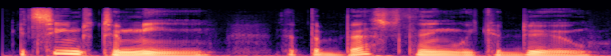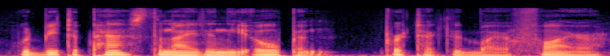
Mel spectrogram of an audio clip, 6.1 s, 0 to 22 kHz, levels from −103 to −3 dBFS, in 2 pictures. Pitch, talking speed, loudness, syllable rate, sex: 100 Hz, 235 wpm, -19 LUFS, 5.3 syllables/s, male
